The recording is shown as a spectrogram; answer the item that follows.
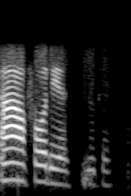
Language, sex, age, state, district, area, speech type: Telugu, female, 45-60, Andhra Pradesh, Visakhapatnam, urban, conversation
